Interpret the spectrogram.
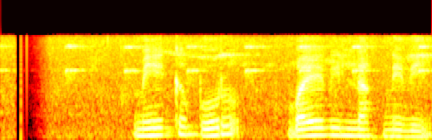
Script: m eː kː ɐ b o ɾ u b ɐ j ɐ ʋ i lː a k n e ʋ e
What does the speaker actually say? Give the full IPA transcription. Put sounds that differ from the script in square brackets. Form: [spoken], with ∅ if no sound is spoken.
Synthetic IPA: m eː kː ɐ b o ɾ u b ɐ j ɐ ʋ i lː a k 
